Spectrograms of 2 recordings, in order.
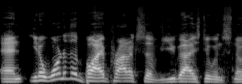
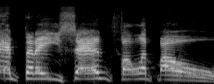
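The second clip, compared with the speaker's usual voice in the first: very high, creaky, rasping announcer voice; 13 semitones higher than usual. Introducing a guest in the Harry Kalas voice. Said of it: "in the great Howard Callis voice".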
